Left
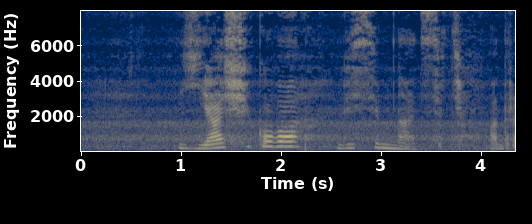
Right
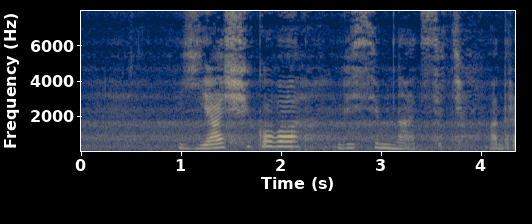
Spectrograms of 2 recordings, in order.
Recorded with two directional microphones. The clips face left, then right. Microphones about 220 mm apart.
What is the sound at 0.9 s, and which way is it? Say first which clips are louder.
Speech: right 1 dB; 5° left (ahead or behind).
